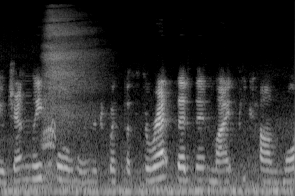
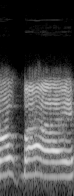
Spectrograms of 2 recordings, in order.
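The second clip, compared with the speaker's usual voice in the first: delighted, gleeful, high, very loud, cheery; 5 semitones higher, 11 dB louder than usual. Imitating a character's goodbye after being called happy: imitating Gretchen sounding happy. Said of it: "Gretchen sounded so happy to be rid of me".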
